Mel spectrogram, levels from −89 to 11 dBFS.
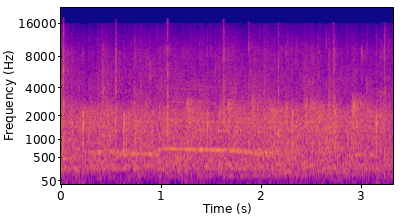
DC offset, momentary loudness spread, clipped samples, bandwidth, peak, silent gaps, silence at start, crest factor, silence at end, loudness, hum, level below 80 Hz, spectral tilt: under 0.1%; 1 LU; under 0.1%; 16.5 kHz; 0 dBFS; none; 0 s; 22 dB; 0 s; -20 LUFS; none; -56 dBFS; -1.5 dB/octave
